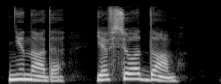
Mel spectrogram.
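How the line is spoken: Shouted. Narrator (Russian): закричал

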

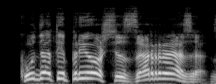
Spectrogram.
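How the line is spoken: Yelling. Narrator (Russian): завопил Дугин

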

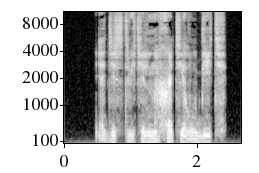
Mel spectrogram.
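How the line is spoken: Growling. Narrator (Russian): зарычал он

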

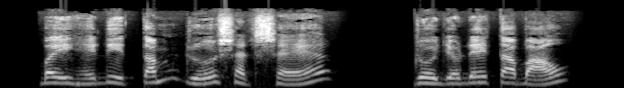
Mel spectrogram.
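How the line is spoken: Laughing. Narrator (Vietnamese): Trí Thâm bật cười mà bảo rằng

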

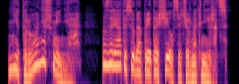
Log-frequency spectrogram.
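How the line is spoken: Hiss. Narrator (Russian): прошипела

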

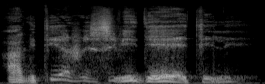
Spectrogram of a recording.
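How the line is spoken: Whispered into ear. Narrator (Russian): шепнул в другое ухо Коровьев

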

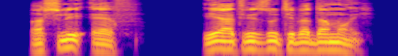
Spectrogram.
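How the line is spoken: Dry, curt. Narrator (Russian): сухо сказал Сава

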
